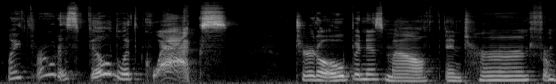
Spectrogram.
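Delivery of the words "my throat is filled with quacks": higher, put-out cow voice; complaining cow. Acted. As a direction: complain in a raised voice. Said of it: "asked Cow".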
